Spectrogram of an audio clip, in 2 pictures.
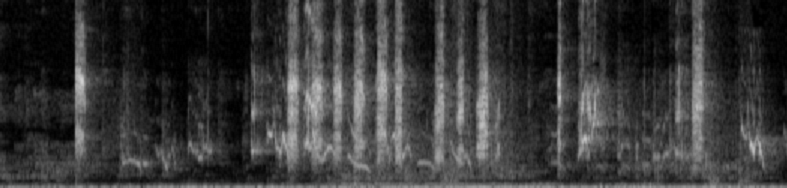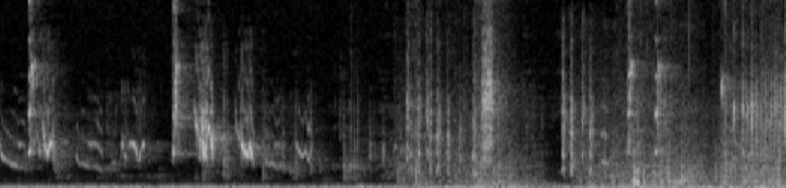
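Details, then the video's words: Budgerigars chatter busily in rapid, squeaky chirps and scratchy warbles that run almost without pause over a steady low hum, turning into a louder rasping burst at the close. "Australian beautiful birds sound 😍 budgie chirping sound 🥰"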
